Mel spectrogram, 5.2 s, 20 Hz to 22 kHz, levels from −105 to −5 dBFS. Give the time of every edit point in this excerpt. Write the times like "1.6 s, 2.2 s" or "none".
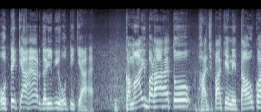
1.9 s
